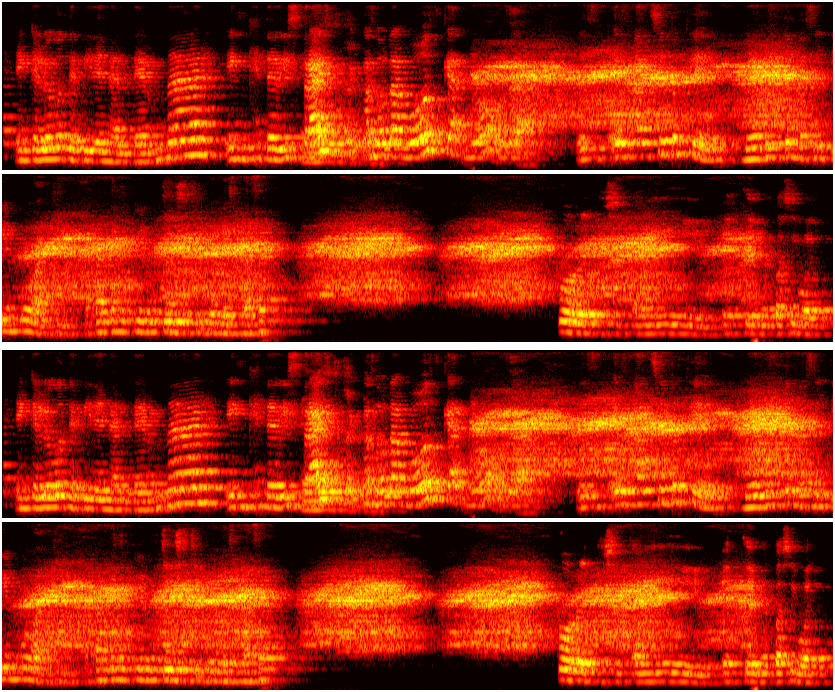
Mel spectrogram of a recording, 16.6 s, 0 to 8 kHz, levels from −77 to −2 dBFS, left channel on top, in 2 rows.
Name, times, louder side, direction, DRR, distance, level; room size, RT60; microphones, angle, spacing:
voice 1, 0.1-8.9 9.2-11.1, left 1 dB, ahead, -6 dB, 1.0 m, -28 dB
voice 2, 3.0-3.8 9.9-10.3 13.9-16.4, right 2 dB, 75° right, 2 dB, 0.6 m, -29 dB
sound 1, 4.7-15.8, right 2 dB, 25° right, 0.6 m, -25 dB
5.3 x 2.1 x 3.0 m, 0.98 s
head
